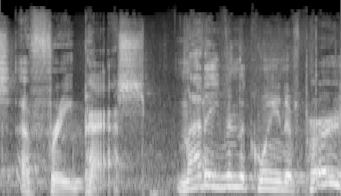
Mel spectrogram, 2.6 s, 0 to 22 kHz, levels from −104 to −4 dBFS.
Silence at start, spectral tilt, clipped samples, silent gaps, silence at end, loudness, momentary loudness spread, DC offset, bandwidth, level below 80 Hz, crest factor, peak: 0 s; -4 dB/octave; under 0.1%; none; 0 s; -17 LUFS; 3 LU; under 0.1%; 17.5 kHz; -48 dBFS; 16 dB; 0 dBFS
